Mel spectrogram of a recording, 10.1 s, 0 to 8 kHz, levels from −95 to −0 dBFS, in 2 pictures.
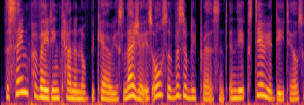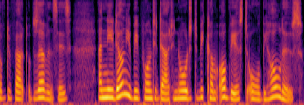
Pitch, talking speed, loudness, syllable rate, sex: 220 Hz, 190 wpm, -19 LUFS, 6.1 syllables/s, female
